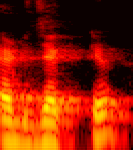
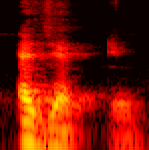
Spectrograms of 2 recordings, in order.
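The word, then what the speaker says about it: adjective: इसको आपने विशेषण को सब लोग बोलते हैं एडजेक्टिव लेकिन इसका सही प्रोनंसिएशन है एडजेक्टिव क्या है एडजेक्टिव अब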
